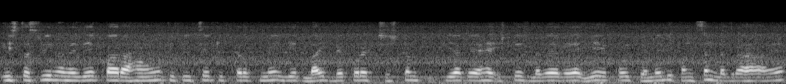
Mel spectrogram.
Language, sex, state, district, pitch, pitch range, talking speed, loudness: Hindi, male, Rajasthan, Bikaner, 180 Hz, 175-190 Hz, 230 wpm, -17 LUFS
